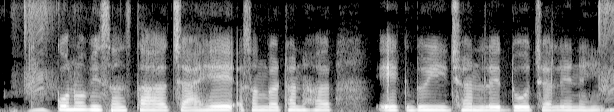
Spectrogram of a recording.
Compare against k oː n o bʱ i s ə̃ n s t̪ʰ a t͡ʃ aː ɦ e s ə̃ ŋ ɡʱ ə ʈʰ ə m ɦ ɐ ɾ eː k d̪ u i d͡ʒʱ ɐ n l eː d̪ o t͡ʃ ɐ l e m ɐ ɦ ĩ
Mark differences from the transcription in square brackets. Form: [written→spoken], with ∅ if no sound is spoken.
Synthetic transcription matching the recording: k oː n o bʱ i s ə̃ n s t̪ʰ a t͡ʃ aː ɦ e s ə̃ ŋ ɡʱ ə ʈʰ ə [m→n] ɦ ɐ ɾ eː k d̪ u i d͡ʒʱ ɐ n l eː d̪ o t͡ʃ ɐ l e [m→n] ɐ ɦ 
